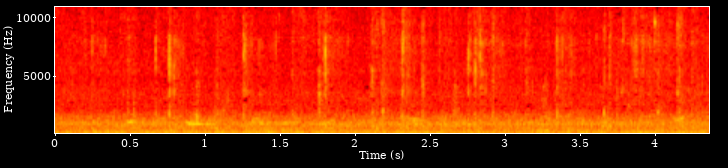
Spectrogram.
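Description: Faint outdoor background: a steady low rumble with scattered faint clicks, and a brief faint chirp about a second in.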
